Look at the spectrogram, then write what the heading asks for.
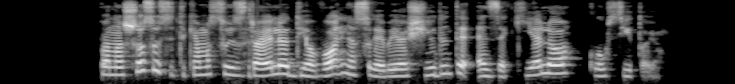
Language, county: Lithuanian, Panevėžys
